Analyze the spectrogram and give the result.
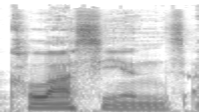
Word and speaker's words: Colossians: We are looking at the books of Philippians and Colossians, or Colossians, I've heard it pronounced as well.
